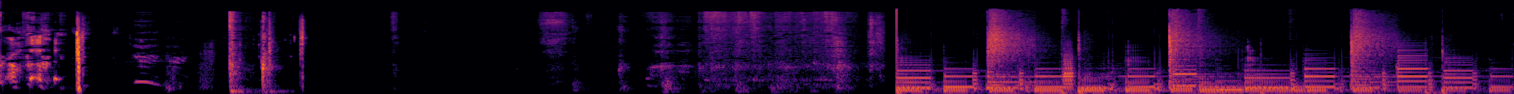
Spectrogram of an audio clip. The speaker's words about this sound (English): I got to go open a door.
